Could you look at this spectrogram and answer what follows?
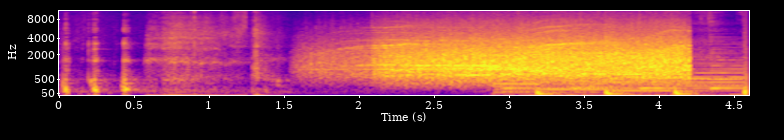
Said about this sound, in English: I'll hit that applause button on my way out.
